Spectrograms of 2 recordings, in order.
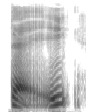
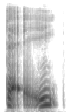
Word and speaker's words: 得: 的觉得。The second one, day. This does not pronounce the. It pronounced day.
